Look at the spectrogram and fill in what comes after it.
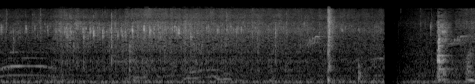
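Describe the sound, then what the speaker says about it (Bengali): Onions dropped into hot oil in a wok for a goat tripe stir-fry sizzle steadily and loudly, with a few clatters of the spoon and a brief pause before the frying resumes. "এখন এই যে কড়াইয়ের মধ্যে পেঁয়াজটা দিই,"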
